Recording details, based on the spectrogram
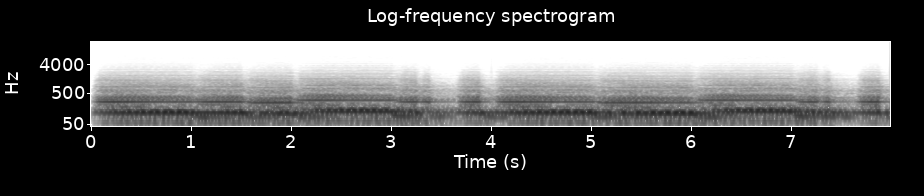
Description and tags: tuby bass horn electronic f e g f 120bpm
